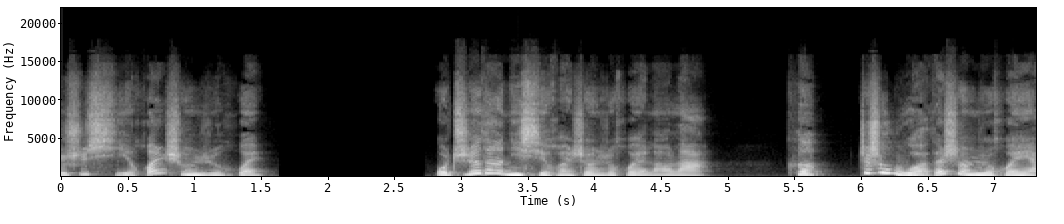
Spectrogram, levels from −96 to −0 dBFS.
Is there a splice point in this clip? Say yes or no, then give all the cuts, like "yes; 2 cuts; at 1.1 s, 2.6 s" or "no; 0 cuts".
no; 0 cuts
